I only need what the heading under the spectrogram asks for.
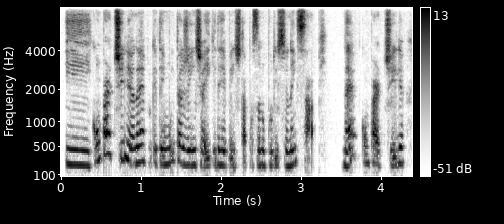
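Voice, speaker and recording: A woman host retelling a viewer's story in the first person, talking quickly and chattily to her audience. Her voice is gravelly and husky, with a dark, mellow tone. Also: on the high side, dry recording. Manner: conversational, addresses the audience with frequent "né" and "sabe". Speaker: channel host.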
